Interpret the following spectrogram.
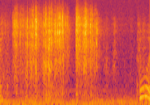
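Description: Tissue-paper wrapping rustling and crinkling as it is pulled open, in a quick flurry over the first second or so.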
